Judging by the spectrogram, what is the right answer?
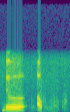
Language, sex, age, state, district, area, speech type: Manipuri, male, 30-45, Manipur, Churachandpur, rural, conversation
